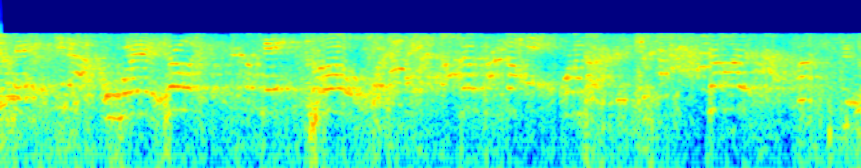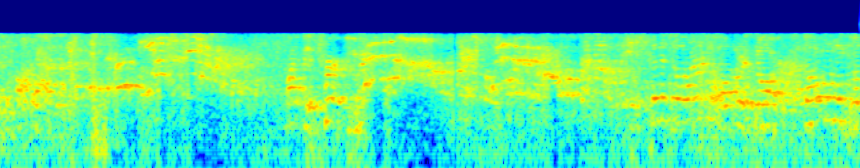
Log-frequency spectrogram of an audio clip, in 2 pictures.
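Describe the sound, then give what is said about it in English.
Several children shriek and shout over one another in a loud, continuous commotion as flames shoot out of an oven with a turkey inside, the kids screaming to get the turkey; their excited high-pitched voices overlap with other people talking. “And there's kids screaming, get the turkey!”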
